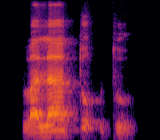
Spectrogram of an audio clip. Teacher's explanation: حمزہ ساکن ہے، جھٹکے سے ادا کیا جائے گا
